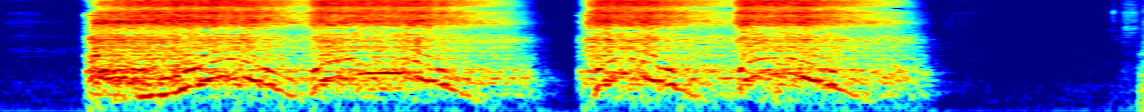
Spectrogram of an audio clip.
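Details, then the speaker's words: RC boat electric motor spun up after installing a new stuffing tube, flex shaft and stinger: a whine sweeps up and down under a rough, gritty roar, and the owner thinks the motor bearing is starting to go. "just kind of listen past this hear that bearing pretty sure it's starting to go"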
